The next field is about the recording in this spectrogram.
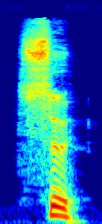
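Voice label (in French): "ceux", French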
